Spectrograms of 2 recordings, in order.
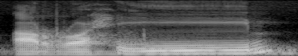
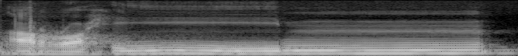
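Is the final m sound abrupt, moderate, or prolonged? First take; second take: abrupt; prolonged. First: The final m is cut off abruptly. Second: The final m sound is prolonged. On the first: "couper complètement le son" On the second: "laisser le son continuer"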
